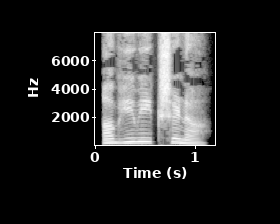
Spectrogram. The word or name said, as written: ಅಭಿವೀಕ್ಷಣ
